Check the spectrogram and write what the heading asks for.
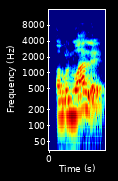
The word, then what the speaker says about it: Ogunwale: Ogunwale. Yeah. Nice, because usually the last E is not pronounced.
